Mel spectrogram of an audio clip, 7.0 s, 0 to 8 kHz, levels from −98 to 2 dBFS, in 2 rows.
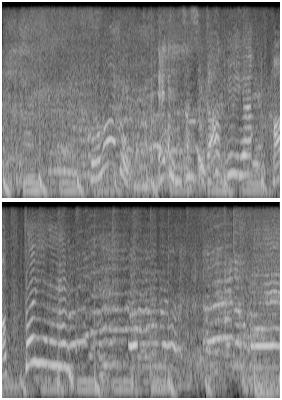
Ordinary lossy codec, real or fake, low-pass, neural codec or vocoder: none; fake; 7.2 kHz; codec, 16 kHz, 2 kbps, X-Codec, HuBERT features, trained on general audio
